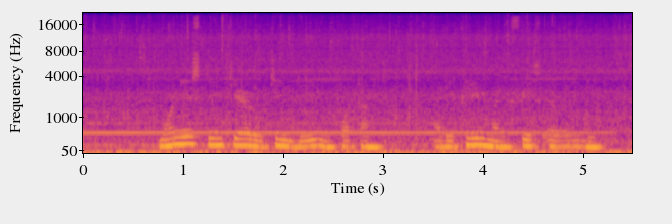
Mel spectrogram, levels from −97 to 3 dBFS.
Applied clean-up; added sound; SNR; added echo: none; Wind instrument, woodwind instrument + Rain; 6 dB; none.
